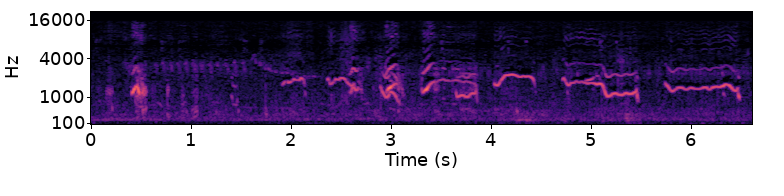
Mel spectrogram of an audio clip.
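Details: A five-day-old puppy while breastfeeding: a run of high, thin whimpers and squeaks, each short and wavering, some bending up then down, coming roughly every half second, with soft rustling between.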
